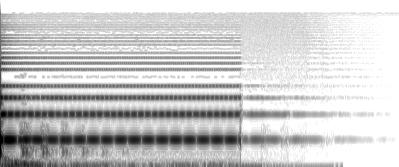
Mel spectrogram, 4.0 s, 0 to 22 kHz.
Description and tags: Big bass sound, with very short attack and big low end. High frequencies get very thin... All done on my Virus TI. Sequencing done within Cubase 5, audio editing within Wavelab 6.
